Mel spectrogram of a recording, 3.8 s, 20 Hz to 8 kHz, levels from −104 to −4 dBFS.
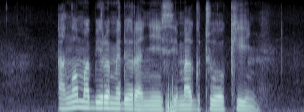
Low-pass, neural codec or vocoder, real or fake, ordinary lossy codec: none; none; real; none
